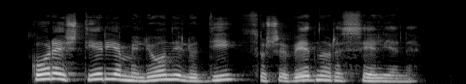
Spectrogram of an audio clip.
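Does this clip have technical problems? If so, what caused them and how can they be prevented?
Yes: a corrupt frame was muted from 2.58 to 2.62 s, between "štirje milijoni ljudi" and "še vedno". The decoder rejected damaged compressed data and the player substituted abrupt silence, a 40 ms hole that fits a single frame. Unlike concealment, nothing is filled in, and unlike a dropout, timing stays intact. Protecting the stream with error checking and retransmission prevents it.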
